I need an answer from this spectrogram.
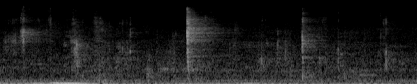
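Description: Close-miked eating sounds: chewing and small wet mouth clicks while eating fried chicken and fried rice. Scattered light ticks run through it, with one sharper click about two seconds in.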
